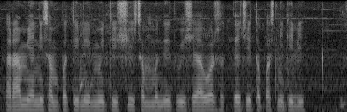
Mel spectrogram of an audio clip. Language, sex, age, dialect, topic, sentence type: Marathi, male, 25-30, Standard Marathi, banking, statement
